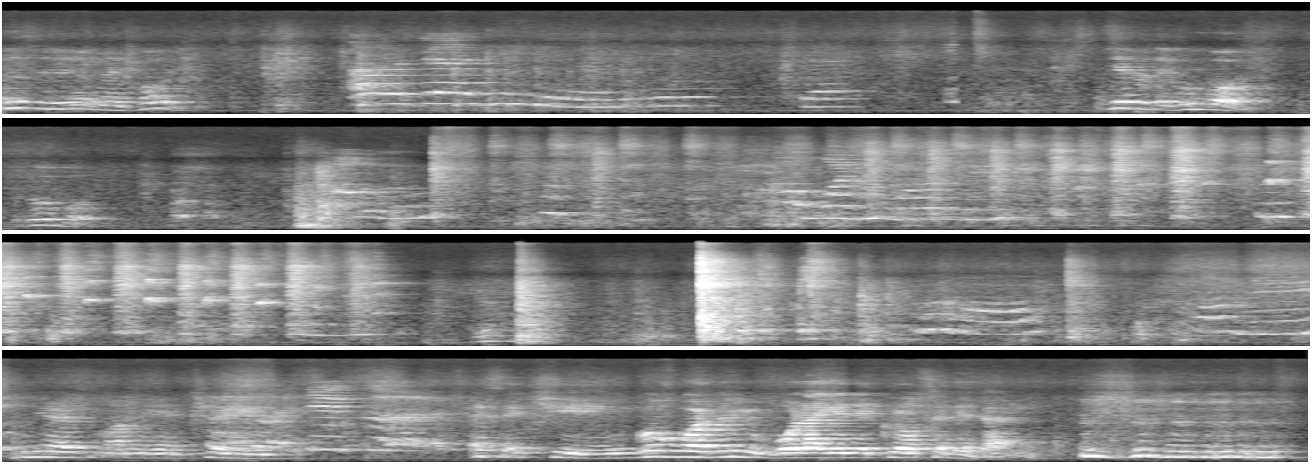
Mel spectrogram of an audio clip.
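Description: A cloth rubs and squeaks on a tile floor.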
